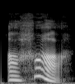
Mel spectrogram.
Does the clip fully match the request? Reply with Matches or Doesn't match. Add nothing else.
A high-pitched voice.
Matches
